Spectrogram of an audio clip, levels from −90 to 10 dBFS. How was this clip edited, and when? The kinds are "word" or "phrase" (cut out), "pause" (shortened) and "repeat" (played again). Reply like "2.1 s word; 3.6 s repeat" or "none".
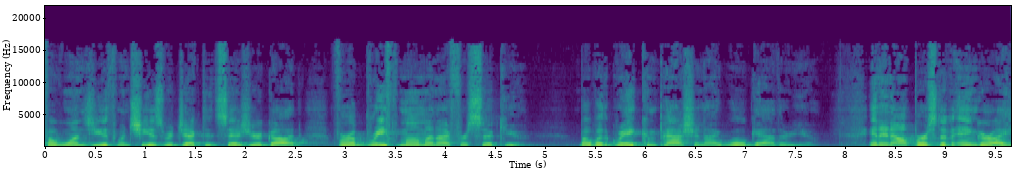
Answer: none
